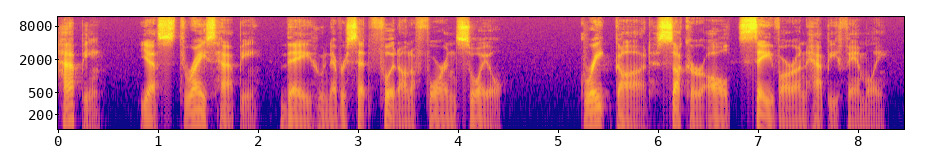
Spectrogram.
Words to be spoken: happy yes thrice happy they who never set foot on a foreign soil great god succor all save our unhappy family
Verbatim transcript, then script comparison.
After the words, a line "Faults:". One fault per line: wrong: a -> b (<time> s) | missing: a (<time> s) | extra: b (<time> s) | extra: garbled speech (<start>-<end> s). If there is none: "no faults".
happy yes thrice happy they who never set foot on a foreign soil great god succor all save our unhappy family
Faults:
no faults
